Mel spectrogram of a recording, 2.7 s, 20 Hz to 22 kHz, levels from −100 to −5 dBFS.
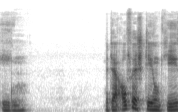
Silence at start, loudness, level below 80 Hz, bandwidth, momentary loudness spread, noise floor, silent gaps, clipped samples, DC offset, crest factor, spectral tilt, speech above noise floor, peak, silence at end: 0 s; -27 LUFS; -54 dBFS; 14.5 kHz; 18 LU; -76 dBFS; none; under 0.1%; under 0.1%; 20 dB; -6 dB/octave; 50 dB; -8 dBFS; 0 s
